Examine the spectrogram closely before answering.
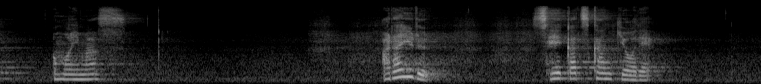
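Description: A young woman speaks clearly through a microphone in an echoing hall.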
